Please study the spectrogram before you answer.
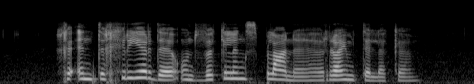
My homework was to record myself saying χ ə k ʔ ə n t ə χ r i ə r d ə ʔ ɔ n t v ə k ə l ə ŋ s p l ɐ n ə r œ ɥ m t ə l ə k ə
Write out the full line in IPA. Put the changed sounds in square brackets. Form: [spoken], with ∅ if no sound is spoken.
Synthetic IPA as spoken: χ ə [∅] ʔ ə n t ə χ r i ə r d ə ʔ ɔ n t v ə k ə l ə ŋ s p l ɐ n ə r œ ɥ m t ə l ə k ə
